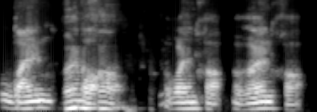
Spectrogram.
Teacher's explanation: ये दोनों में गैन खौफ जो हो रहे हैं, ये इसमें जो है आपको आखिर में खरखर पने की आवाज निकल रही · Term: इंतहाई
